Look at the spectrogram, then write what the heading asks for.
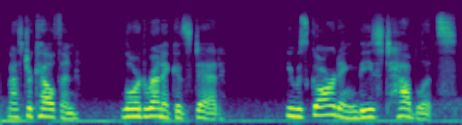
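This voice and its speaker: A woman playing a composed, resolute knight heroine in a video game, calm and direct. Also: mid-range voice, a little slow, slight background noise, natural voice. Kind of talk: video game cutscene acting.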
